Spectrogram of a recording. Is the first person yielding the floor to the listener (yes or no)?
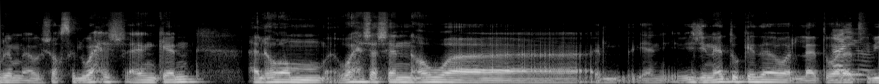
no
